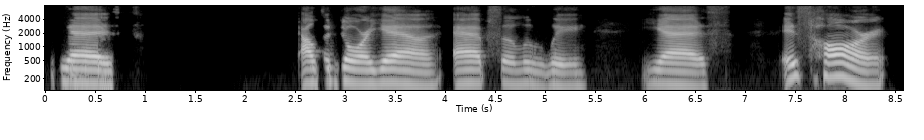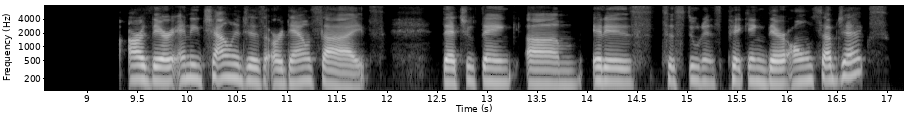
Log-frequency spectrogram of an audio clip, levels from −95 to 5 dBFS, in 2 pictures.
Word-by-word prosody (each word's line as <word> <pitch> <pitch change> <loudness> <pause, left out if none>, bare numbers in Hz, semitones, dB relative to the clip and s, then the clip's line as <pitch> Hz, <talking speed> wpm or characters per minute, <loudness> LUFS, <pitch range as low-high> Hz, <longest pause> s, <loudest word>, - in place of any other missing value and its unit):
Yes. 155 -4 +4 1.8
Out 160 0 +3
the 170 - -3
door. 160 -2 +3
Yeah, 155 -3 +2 0.2
absolutely. 150 -3 -2 0.5
Yes, 145 -3 +1 0.7
it's 215 +3 -2
hard. 195 -11 +4 1.0
Are 195 0 +4
there 180 -1 +3
any 200 +1 -2
challenges 185 -3 -1
or 160 -2 -1
downsides 160 -6 -1 0.7
that 165 -2 +2
you 180 - -4
think, 165 -1 -2
um, 155 -1 -1
it 180 0 +3
is 170 -2 -3
to 185 - -5
students 175 -2 -7
picking 180 -2 -4
their 165 0 +3
own 175 +3 -2
subjects? 225 +9 -3
165 Hz, 95 wpm, -22 LUFS, 150-180 Hz, 1.8 s, Yes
